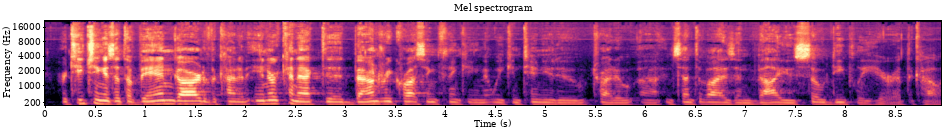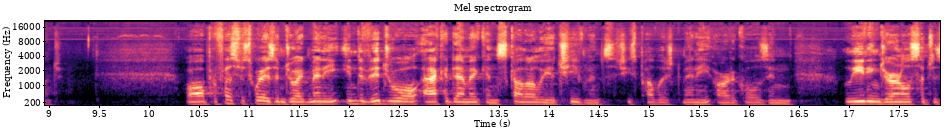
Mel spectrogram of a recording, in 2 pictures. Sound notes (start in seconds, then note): none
